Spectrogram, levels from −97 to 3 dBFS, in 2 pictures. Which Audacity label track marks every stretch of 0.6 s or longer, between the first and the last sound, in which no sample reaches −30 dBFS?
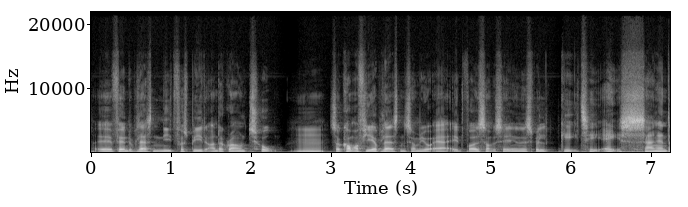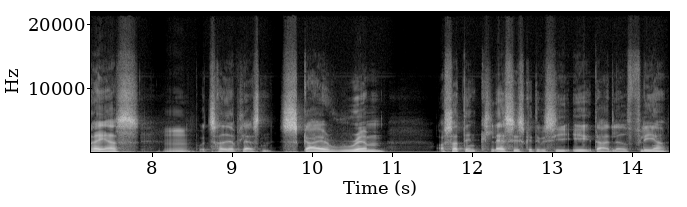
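10.880000	11.610000	silence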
